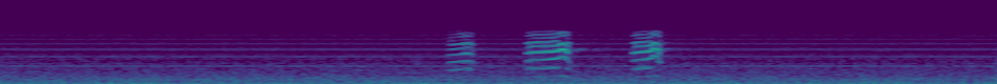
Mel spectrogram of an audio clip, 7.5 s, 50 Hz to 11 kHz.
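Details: White-bellied sea eagle at a Sydney nest, recorded 5 October 2023 at 07:45; three loud, goose-like honking notes with rich stacked harmonics come in quick succession midway, over a steady low hum.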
